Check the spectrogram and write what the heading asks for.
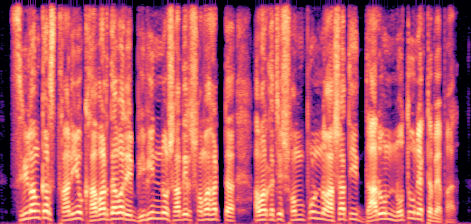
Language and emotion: Bengali, surprised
